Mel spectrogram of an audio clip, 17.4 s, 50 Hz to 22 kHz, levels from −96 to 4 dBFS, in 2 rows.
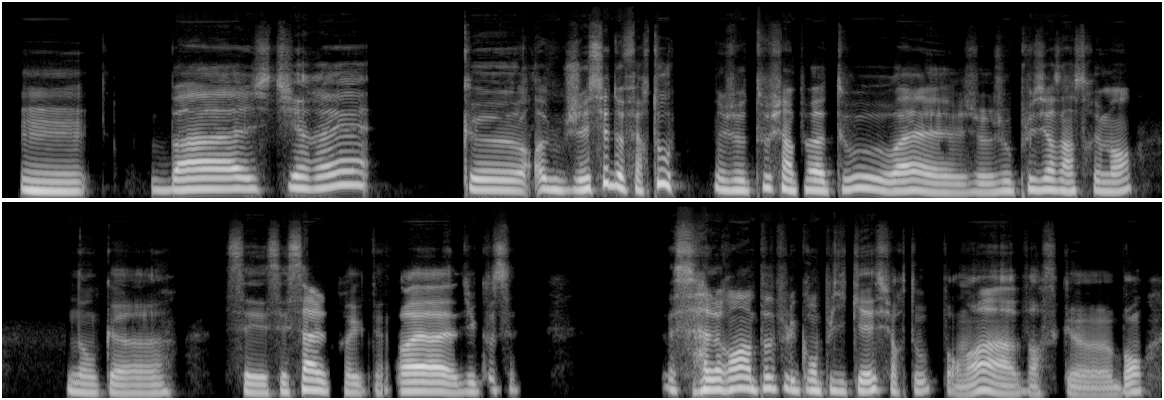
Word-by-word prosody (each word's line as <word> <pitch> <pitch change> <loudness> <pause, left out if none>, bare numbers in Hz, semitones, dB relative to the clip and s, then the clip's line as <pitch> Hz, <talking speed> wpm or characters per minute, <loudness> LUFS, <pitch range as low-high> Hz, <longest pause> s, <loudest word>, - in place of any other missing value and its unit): Mmh. 150 -2 +2 0.5
Bah, 180 +2 +3
je 175 -1 -8
dirais 215 +4 0 0.7
que, 170 -4 +1
ob 170 -2 0
j'essaie 180 - +2
de 210 -3 +5
faire 170 -2 -4
tout. 260 -5 +3 0.3
Je 165 -3 0
touche 185 +4 -3
un 170 - +4
peu 170 +1 0
à 160 - +4
tout. 175 0 -2
Ouais, 145 -5 0
je 135 0 -6
joue 150 +2 -3
plusieurs 170 +2 -1
instruments. 155 +2 -3 0.7
Donc, 135 -3 -4
heu, 125 0 -3 0.5
c'est 130 -3 -2
c'est 140 - -5
ça 165 +5 +4
le 155 - +2
truc. 135 -1 -7
Ouais, - - -9
ouais, 150 -3 +7
du 140 0 -6
coup, 160 - -13
c'est 170 +1 -11 1.2
ça 165 +1 +1
le 175 - +6
rend 180 +3 +4
un 185 - +4
peu 195 +3 0
plus 175 -4 -3
compliqué 155 0 -1
surtout 150 -1 -8
pour 105 - -9
moi, 125 -3 +1
parce 115 +2 -11
que, 100 -2 -7
bon, 130 +8 -2
160 Hz, 160 wpm, -23 LUFS, 140-175 Hz, 1.2 s, ouais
